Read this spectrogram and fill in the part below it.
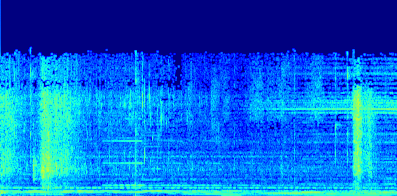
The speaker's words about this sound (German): Da wird jetzt hier wahrscheinlich alles unten tropfen.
